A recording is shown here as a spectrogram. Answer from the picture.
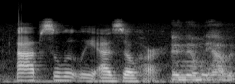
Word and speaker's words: Zohar: first word is zohar it is it's it's pronounced absolutely as zohar and then we have a dimensional passage and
